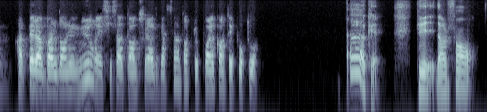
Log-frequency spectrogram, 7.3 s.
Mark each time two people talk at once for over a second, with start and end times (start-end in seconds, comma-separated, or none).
none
